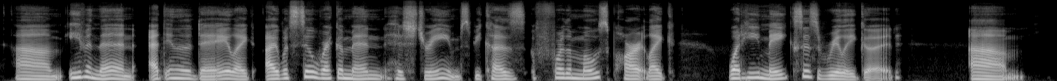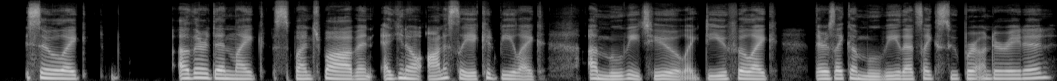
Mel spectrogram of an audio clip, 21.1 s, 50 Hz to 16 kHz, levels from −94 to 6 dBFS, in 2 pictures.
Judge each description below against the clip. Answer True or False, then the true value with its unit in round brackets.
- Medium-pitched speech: True (165 Hz)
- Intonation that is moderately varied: True (3.2 semitones)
